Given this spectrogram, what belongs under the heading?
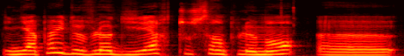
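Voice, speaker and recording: A woman's voice: mid-range voice, measured pace, darkish tone, dry recording. A woman vlogging casually, chatty and full of hesitations, who sounds tired. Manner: chatty, many hesitations, scolding pets affectionately. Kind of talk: casual vlog chat.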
